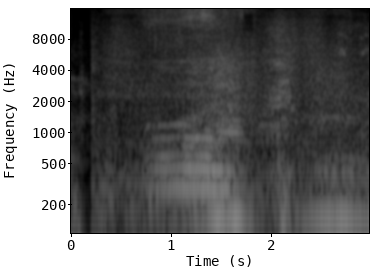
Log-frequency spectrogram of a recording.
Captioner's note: despairing groan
